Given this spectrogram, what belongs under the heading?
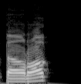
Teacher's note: Yang pertama syiddah, kemudian hams. Tahan suara dulu. Tarak, tu baru lepas nafas. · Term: Kaf yang mati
